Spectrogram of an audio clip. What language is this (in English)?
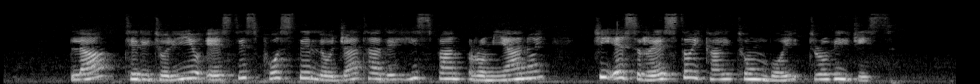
Esperanto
